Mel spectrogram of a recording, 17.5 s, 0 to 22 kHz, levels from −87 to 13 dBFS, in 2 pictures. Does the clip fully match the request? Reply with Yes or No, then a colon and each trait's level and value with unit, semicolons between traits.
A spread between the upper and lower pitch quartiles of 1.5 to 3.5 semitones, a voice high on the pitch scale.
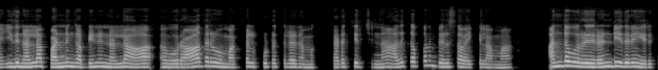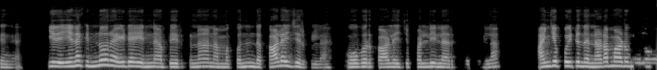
Yes: average, 3.0 semitones; high, 205 Hz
